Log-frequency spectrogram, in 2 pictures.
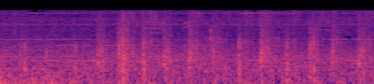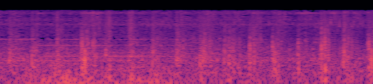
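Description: Footsteps crunch over rough ground at a steady pace.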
